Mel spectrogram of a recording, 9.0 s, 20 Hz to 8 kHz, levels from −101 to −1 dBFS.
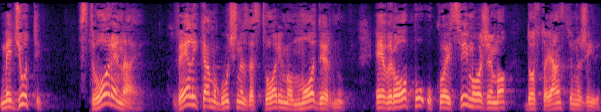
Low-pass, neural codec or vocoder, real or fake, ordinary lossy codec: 7.2 kHz; none; real; MP3, 32 kbps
